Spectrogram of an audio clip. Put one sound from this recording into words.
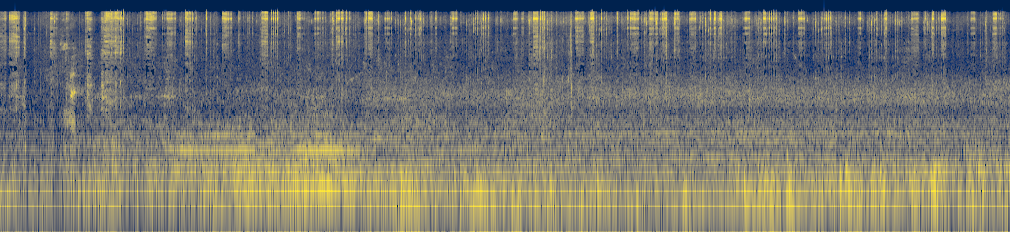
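Bicycle tyres roll steadily over smooth pavement.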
